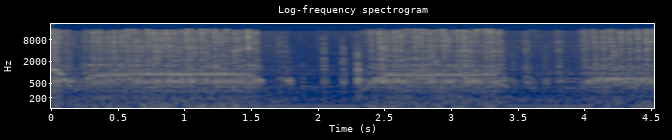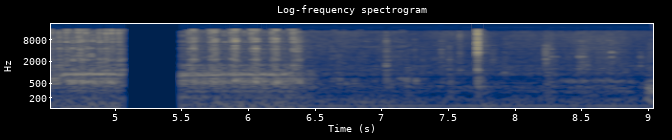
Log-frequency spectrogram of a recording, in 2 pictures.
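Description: A sewing machine stitches a 5/8-inch seam on a jacket in steady whirring bursts of rapid mechanical ticking, pausing briefly between runs and stopping once, with no talk.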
